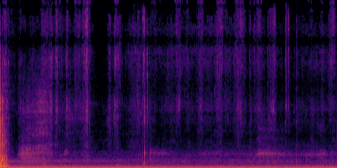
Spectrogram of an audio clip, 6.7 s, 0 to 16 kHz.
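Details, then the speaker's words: New belt tensioner pulley on a 2003 Honda CR-V K24 spun by hand, nearly silent with no grinding or squeal; the old, semi-new one was still noisy and on its way out, causing the noises. "don't hear nothing so somehow this was on its way out that's probably why I was making noises"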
